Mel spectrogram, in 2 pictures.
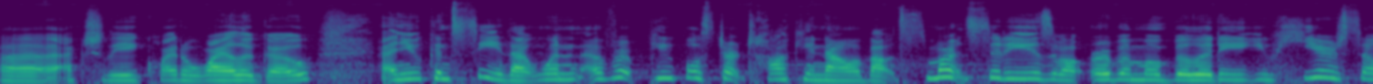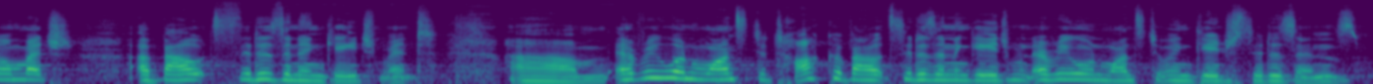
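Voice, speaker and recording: Woman giving an earnest conference talk. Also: a little high. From Taiwan. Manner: earnest, explanatory, frequent restarts and "um"s. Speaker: conference speaker. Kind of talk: conference presentation.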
